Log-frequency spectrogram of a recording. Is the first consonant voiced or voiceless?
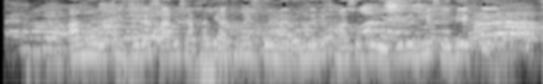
voiced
